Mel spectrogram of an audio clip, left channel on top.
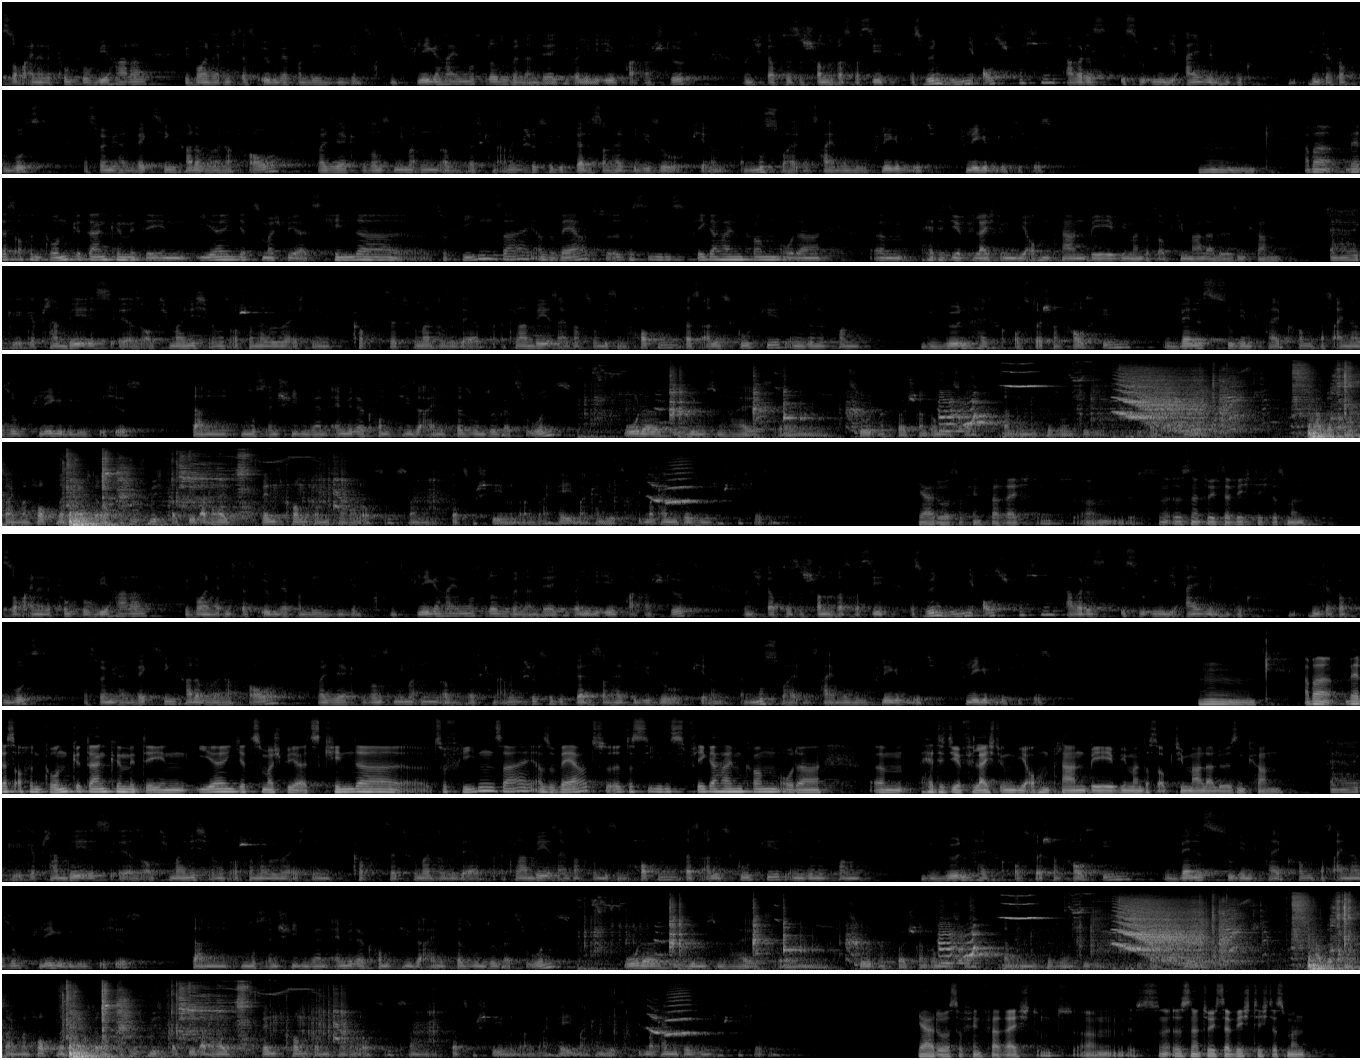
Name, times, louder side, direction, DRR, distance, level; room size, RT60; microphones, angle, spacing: voice 1, 0.0-12.4 13.1-16.4 16.7-24.1 40.4-49.4 49.9-52.0 52.3-55.7 56.2-60.0 60.5-66.4 67.4-75.7, equal, 5° left, 4 dB, 0.4 m, -44 dB
voice 2, 25.5-40.0 77.1-80.9, right 6 dB, 80° right, 18 dB, 0.3 m, -38 dB
sound 1, 60.1-61.3 61.8-62.4 62.7-63.0 63.7-67.9 68.5-71.4 72.0-72.3 73.9-74.8, right 2 dB, 30° right, 0.8 m, -34 dB
8.1 x 7.2 x 6.4 m, 1.3 s
head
